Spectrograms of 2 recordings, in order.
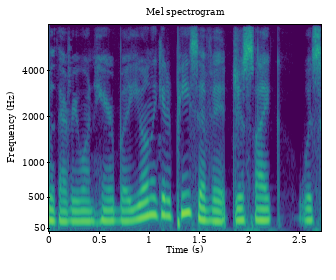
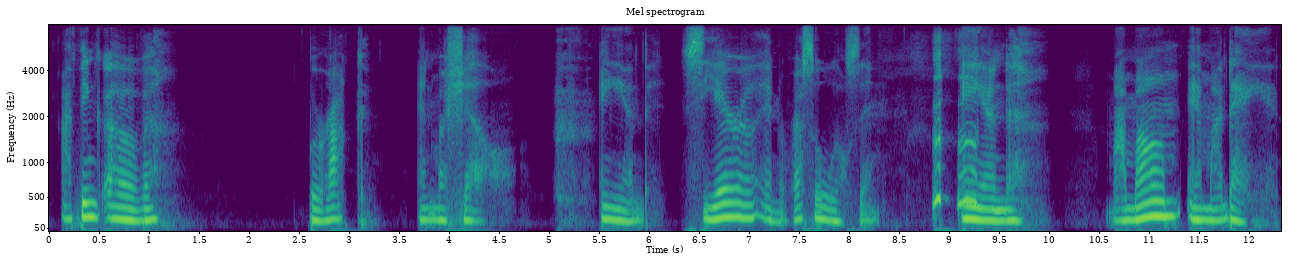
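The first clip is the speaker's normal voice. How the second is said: light touch of country accent. Answering a question about relationship goals, with a slight country accent. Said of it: "I had a little country accent at the end".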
